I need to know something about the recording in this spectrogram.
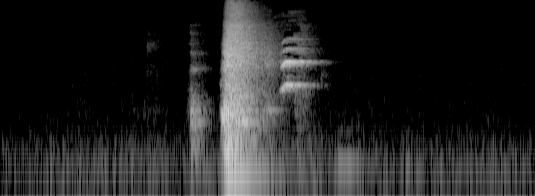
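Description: A single loud sneeze about one and a half seconds in: a faint intake, then a sharp explosive burst, ending in a brief high-pitched squeak.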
